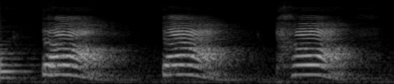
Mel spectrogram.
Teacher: तो आपकी जीभ जो है ताल के ऊपर वाले भाग को स्पर्श करती है। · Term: मूर्धा, मूर्धन्य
